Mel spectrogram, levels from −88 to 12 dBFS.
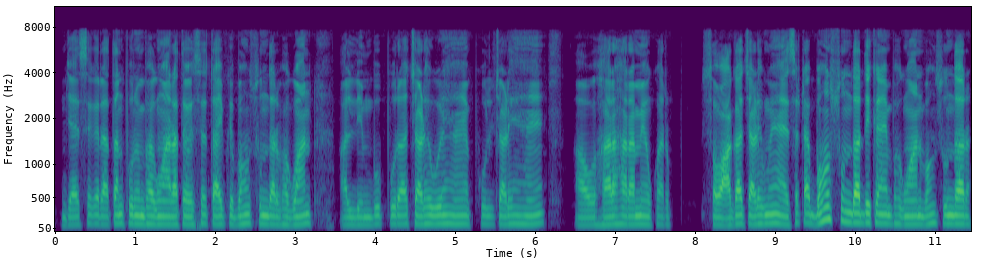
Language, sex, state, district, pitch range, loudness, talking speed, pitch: Hindi, male, Chhattisgarh, Korba, 115-125 Hz, -23 LUFS, 220 wpm, 120 Hz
